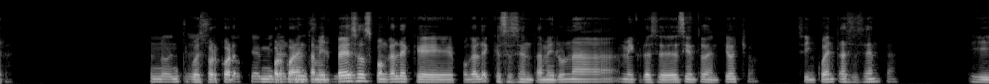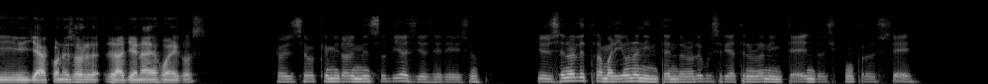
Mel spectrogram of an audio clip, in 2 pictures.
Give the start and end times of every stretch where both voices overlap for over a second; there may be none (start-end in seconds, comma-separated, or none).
1.8-3.6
